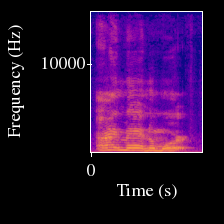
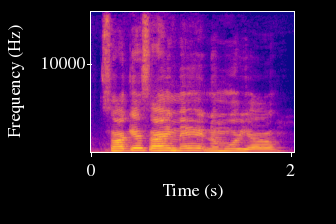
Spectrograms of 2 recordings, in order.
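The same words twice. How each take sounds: First: Laughing fake sob, soft; mock crying. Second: Said in the usual way. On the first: Quilter mock-crying to viewers about a missing square. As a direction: pretend to cry through a laugh. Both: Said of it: "I'ma try not to cry".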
